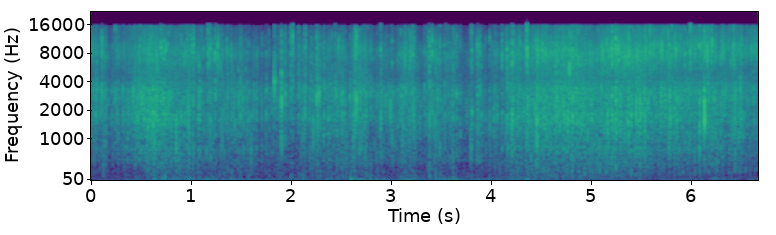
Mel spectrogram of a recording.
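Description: A black, foil-lined metallised plastic crisp packet is crumpled and squeezed in both hands. It makes a steady, bright crinkling and crackling that swells and eases throughout, with little low-end body.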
